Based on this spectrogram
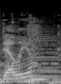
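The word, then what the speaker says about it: bdellium: a theater right okay and then delium delium it's a it's a gum like tree resin starts with a silent B and then Zar yeah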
